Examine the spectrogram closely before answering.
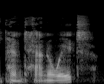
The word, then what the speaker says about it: pentanoate: we call this pent noit um I usually pronounce this pentanoate I just find that a little smoother to pronounce but pentanoate is fine too and before that we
